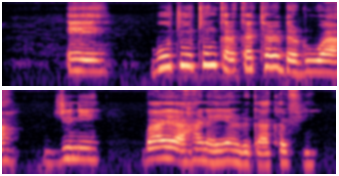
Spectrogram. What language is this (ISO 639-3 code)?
hau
